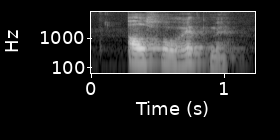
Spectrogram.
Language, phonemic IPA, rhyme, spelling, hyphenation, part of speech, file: Dutch, /ˌɑl.ɣoːˈrɪt.mə/, -ɪtmə, algoritme, al‧go‧rit‧me, noun, Nl-algoritme.ogg
- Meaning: an algorithm, precise logical computational procedure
